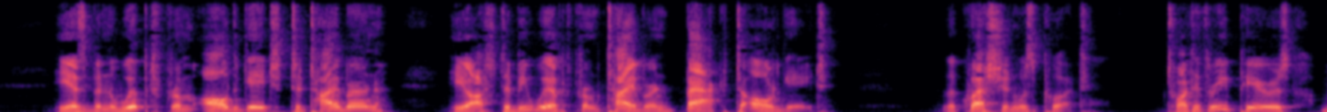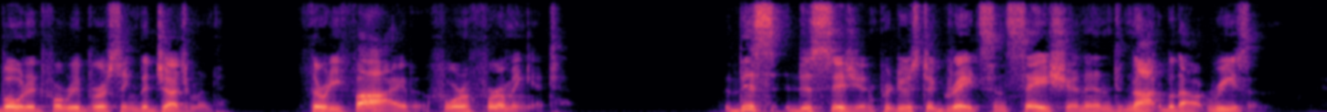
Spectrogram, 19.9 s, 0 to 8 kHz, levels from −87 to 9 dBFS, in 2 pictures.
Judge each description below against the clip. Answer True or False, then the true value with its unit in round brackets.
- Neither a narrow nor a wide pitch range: False (6.6 semitones)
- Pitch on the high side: False (125 Hz)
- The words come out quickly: False (135 wpm)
